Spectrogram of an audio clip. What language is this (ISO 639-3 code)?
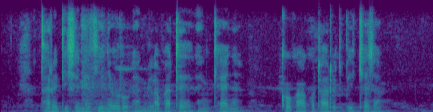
kln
